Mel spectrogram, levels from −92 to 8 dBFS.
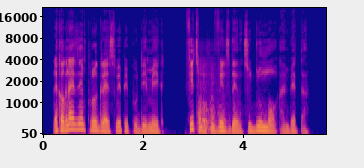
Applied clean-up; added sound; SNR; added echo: neural mask model DeepFilterNet 3.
